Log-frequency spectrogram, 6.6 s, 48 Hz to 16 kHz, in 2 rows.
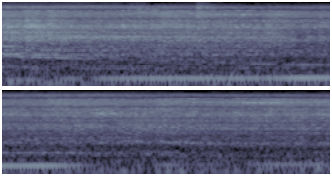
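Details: Sharp LCS 3-axis CNC vertical mill (2003) with ACU-RITE MILLPWR control, head speeds run from 2,000 to 3,600 RPM: smooth low hum rising then settling at about 1,500 RPM, no knocking or grinding; spindle and head sound good.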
